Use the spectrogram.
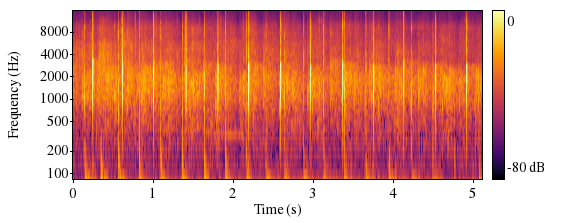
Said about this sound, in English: So should we just give Jesus a round of applause?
